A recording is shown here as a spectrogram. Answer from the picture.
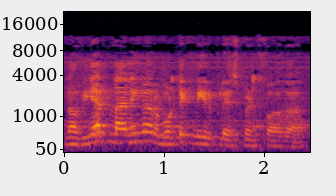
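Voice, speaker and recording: A man talks at a very fast pace in a high voice. Noticeable background noise can be heard. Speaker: orthopedic surgeon. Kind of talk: medical explanation to camera.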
